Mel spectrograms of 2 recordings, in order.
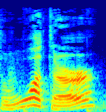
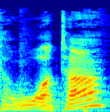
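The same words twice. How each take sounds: First: It is said with an American accent. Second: It is said with a posh British accent.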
